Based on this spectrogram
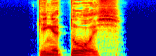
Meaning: second-person plural subjunctive II of durchgehen
- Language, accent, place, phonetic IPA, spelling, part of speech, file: German, Germany, Berlin, [ˌɡɪŋət ˈdʊʁç], ginget durch, verb, De-ginget durch.ogg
